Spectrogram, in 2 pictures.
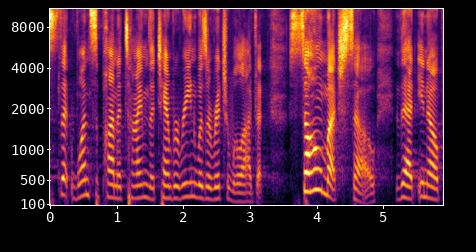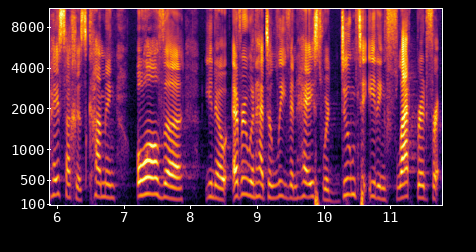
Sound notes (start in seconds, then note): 5.7 Hebrew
